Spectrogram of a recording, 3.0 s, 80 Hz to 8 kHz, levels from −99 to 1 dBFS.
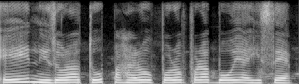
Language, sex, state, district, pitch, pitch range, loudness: Assamese, female, Assam, Kamrup Metropolitan, 245 Hz, 235-250 Hz, -12 LUFS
